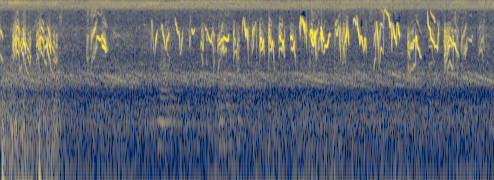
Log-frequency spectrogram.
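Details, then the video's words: A rusty-collared seedeater (Sporophila collaris) sings a fast, chattering run of sharp, buzzy, high-pitched notes that speeds up toward the end, with a faint steady hiss underneath. "Canto do Coleiro do Brejo Sporophila Collaris"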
